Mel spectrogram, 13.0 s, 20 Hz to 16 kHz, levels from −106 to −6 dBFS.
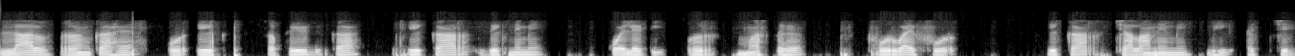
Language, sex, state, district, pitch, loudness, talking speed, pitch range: Hindi, male, Chhattisgarh, Bastar, 135 Hz, -18 LUFS, 115 wpm, 130-140 Hz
